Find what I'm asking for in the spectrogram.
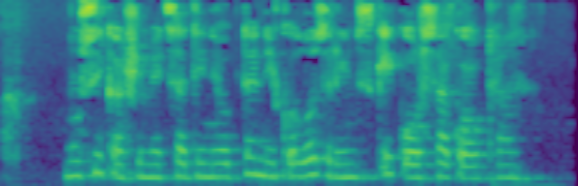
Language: Georgian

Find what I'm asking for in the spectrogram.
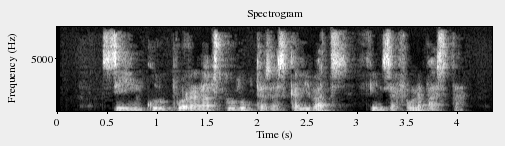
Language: Catalan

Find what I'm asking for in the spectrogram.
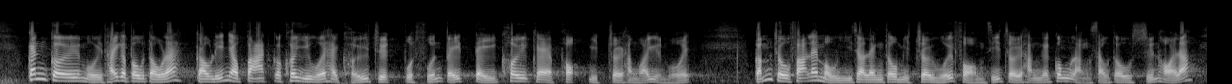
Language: Cantonese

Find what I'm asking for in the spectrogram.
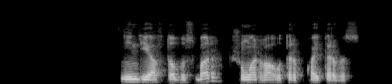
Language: Tatar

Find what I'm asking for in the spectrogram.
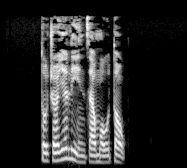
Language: Cantonese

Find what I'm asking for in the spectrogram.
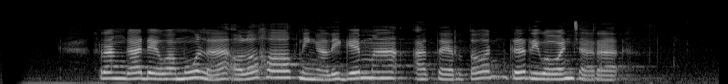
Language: Sundanese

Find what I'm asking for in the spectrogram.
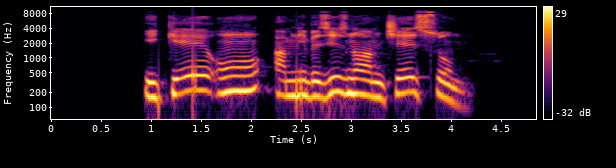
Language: Kati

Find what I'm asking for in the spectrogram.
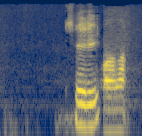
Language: Tamil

